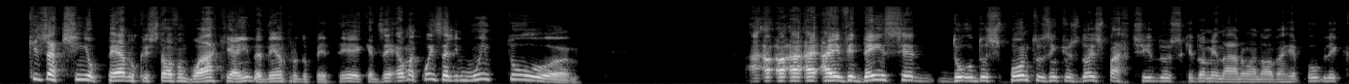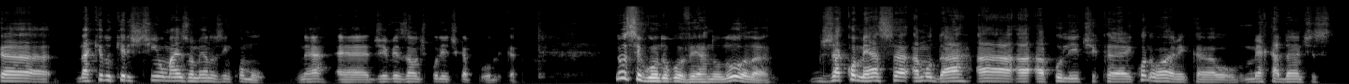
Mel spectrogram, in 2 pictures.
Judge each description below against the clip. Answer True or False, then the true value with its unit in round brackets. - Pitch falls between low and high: True (155 Hz)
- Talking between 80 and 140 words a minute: False (150 wpm)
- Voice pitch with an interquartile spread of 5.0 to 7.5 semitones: True (5.3 semitones)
